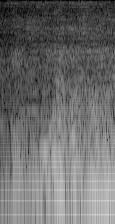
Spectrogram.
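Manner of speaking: soft, quiet asking tone, a polite plea; gentle request. Shown as a demonstration. Teacher asking a student softly, gentle request. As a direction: ask it kindly, almost pleading. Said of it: "es un pedido".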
